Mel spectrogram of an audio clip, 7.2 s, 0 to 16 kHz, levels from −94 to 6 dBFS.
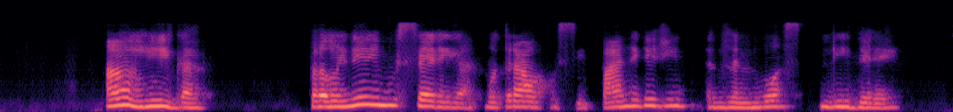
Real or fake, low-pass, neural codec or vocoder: fake; 7.2 kHz; codec, 16 kHz, 1 kbps, FreqCodec, smaller model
